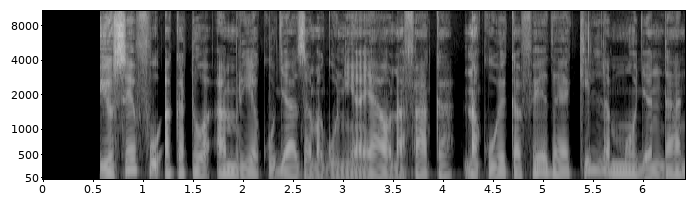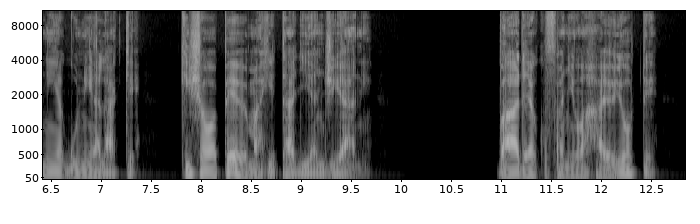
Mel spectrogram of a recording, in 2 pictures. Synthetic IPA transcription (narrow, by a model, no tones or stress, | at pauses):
jɔsɛfuʔakatɔaʔam̩ɾijakuʄazamaɠuniajaɔnafakanakuwɛkafɛðajakilam̩ːɔʄandanijaɗuniala̰kɛ | kiʃawapɛwɛmahitaʄija̰nd͡ʒḭa̰nḭ | ɓa̰ːɗajakufa̰ɲiwa̰ha̰jɔjɔtɛ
